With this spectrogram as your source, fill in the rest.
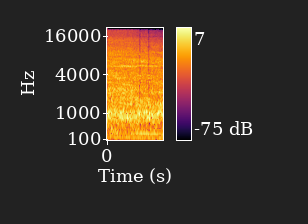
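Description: A vacuum-and-heat tool in a puppet-making shop runs its heat function, blowing hot air with a steady, loud, unbroken whoosh throughout, no voices over it.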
